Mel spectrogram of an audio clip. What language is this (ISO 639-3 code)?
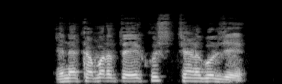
snd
